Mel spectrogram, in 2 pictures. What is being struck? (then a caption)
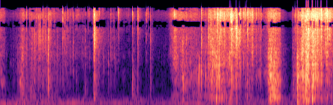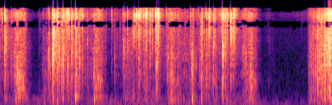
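Jelly slime. Green jelly slime is stretched into a long band and squeezed in both fists, giving a crushing squish. Wet, crackly squelching bursts come in irregular waves, bright and crisp with little low end. They fall quiet briefly near the end before a final squeeze.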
